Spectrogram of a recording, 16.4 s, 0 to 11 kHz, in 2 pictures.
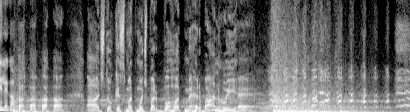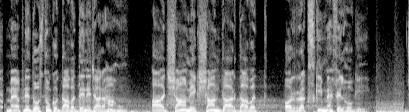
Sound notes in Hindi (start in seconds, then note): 5.3 हंसी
